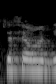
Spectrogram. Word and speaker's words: tefillin: tefillin. Is that how you say it? – Yes, tefillin.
